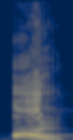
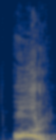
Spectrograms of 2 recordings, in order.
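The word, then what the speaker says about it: עור: Fez Adonai Deus quitonet or para Adão e sua mulher. Túnica, vestimenta de pele. Or é pele. Engraçado, né? Or é a mesma pronúncia de luz.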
